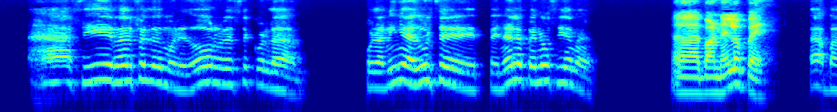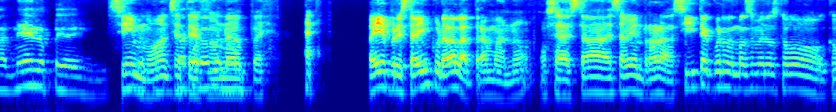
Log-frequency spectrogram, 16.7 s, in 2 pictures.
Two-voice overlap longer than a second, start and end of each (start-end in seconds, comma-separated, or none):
9.4-10.9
